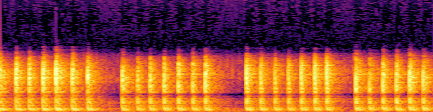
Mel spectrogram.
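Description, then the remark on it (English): Rapid, insistent knocking on a door, delivered in four quick bursts of about seven or eight raps each with brief pauses between, loud with no voices. “Well, I'll try this door.”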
